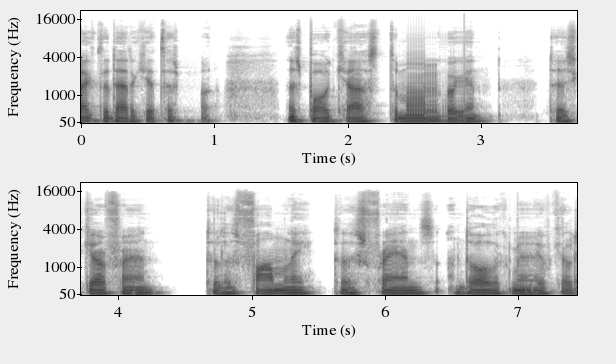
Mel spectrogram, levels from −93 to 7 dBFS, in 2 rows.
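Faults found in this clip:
AAC frame loss with concealment at 0.79–1.00 s, 4.11–4.14 s and 7.05–7.15 s. Smeared, noisy patches after "to dedicate this" and "to his". Decoder filling gaps of about 128, 43 and 85 ms from the last spectrum.

Robotic sound from repeated short buffers at 2.46–2.88 s, after "this podcast to". Metallic 50 Hz buzz. Likely a 20 ms block replayed, skipping most real audio.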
